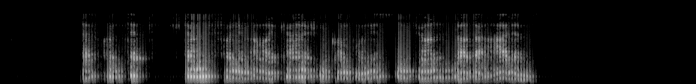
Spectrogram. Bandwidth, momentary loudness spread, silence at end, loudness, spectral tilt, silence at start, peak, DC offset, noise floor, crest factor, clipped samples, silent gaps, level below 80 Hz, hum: 11.5 kHz; 9 LU; 1.8 s; -24 LUFS; -3.5 dB/octave; 0.8 s; -2 dBFS; under 0.1%; -80 dBFS; 24 dB; under 0.1%; none; -58 dBFS; none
